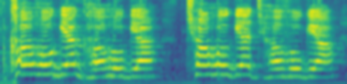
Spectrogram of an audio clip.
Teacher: बोलते समय आपके मुख से अधिक वायु निकलती है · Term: महाप्राण व्यंजन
